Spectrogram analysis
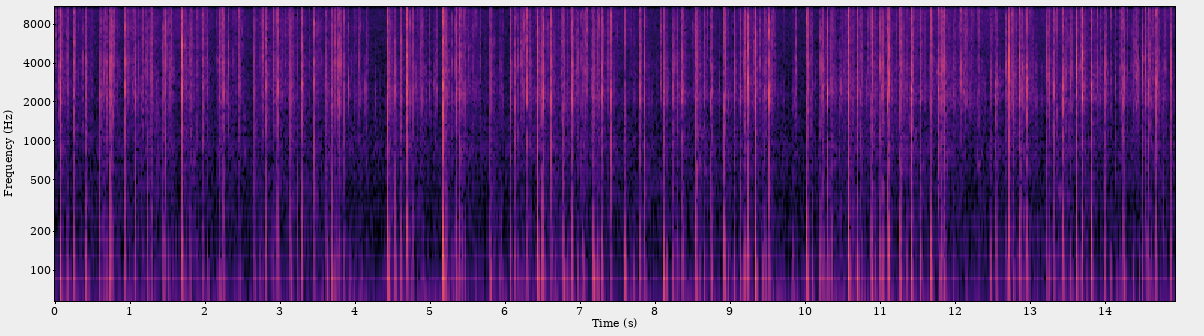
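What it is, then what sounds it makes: Cardboard chocolate bar box. Fingertips and nails rapidly tap and scratch a flat printed cardboard chocolate bar box held upright. The result is a dense, uneven run of short, dry taps with a dull low thump, mixed with crackly scratching and brief pauses. Each hit dies away almost instantly.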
